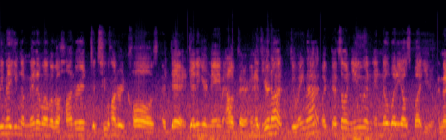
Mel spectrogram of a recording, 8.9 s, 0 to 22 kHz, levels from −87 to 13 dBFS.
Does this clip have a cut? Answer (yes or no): no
